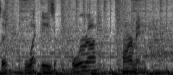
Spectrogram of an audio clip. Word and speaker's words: aura farming: What is aura forming? That's not how you pronounce it. What is aura farming?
